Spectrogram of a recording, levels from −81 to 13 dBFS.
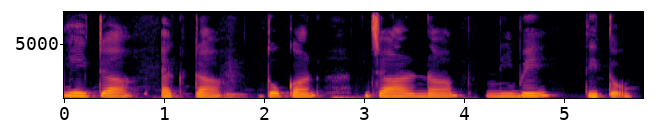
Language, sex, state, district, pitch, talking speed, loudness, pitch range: Bengali, female, Tripura, West Tripura, 235 Hz, 60 wpm, -15 LUFS, 220-250 Hz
